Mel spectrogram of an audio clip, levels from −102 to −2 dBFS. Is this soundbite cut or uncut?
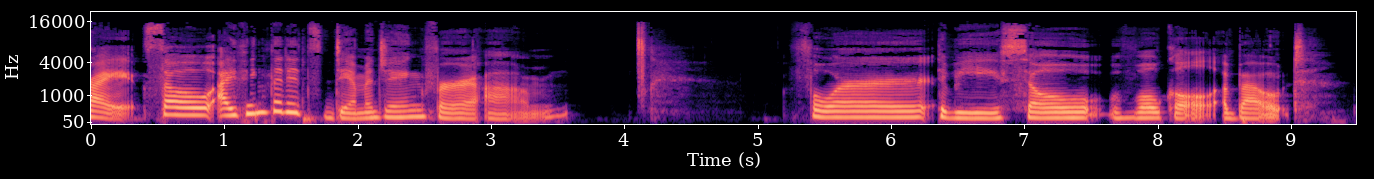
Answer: cut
